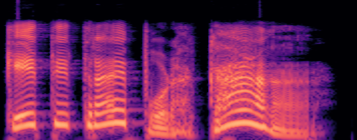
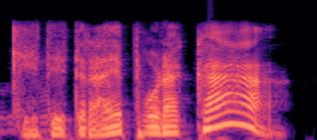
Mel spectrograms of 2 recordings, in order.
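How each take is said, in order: First: High, slow, sugary fox greeting; sly fox voice. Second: Dull echoing cat. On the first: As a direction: purr it like a scheming fox. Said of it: "gritó la zorra". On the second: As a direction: parrot the fox lazily as the cat. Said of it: "repitió el gato". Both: Acted.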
